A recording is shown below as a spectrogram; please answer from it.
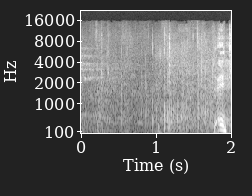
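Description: Handball players running on an indoor sports hall floor: faint footsteps and a couple of light knocks in a hollow room. A man starts speaking near the end.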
